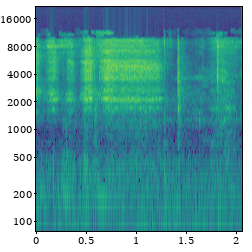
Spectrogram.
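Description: Faint rubbing and a couple of small clicks from a 3D-printed plastic part being handled and pressed against an extruder body by hand.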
